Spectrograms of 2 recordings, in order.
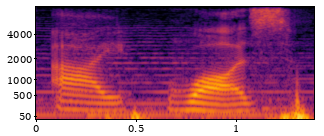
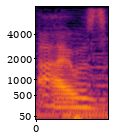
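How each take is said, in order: First: The word 'was' is said slowly and in full. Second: The word 'was' is said very quickly and reduced. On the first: The speaker calls it wrong. "we don't say I was" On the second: The speaker calls it right. "We say it very, very quickly"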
